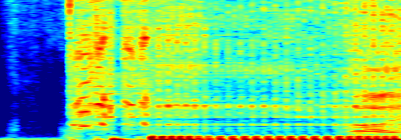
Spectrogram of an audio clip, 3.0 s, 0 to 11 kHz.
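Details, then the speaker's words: Kawasaki KLX351 after hard riding, idling: loud heavy clatter about four times a second from the top end rather than bottom end; owner suspects failed stock cam chain tensioner. "I really can't tell what that is. It doesn't sound like it's bottom end. If it's top end, that means our cam chain tensioner could have failed, which is bad, maybe good, because that's a stock part."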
